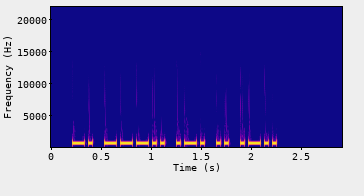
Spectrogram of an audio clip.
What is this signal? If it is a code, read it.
Morse code, heard as a keyed tone, about 28 wpm, 700 Hz. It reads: N8RIL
